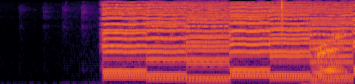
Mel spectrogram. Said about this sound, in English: Third Zelda item fanfare.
